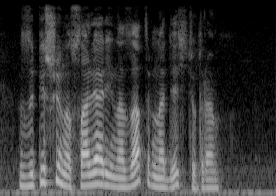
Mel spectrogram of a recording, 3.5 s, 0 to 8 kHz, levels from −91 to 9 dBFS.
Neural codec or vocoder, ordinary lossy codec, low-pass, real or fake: none; Opus, 64 kbps; 7.2 kHz; real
